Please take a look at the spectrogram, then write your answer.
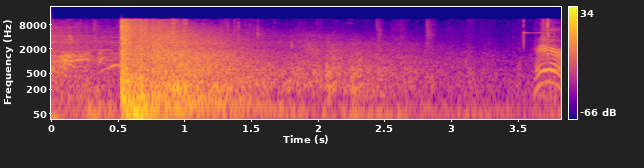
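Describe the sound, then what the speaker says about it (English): A single sharp gunshot from the video game The Last of Us cracks loudly, then echoes and decays over a few seconds, followed by a brief electronic chirp and a faint bit of game sound. "Okay, I have to shoot her."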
